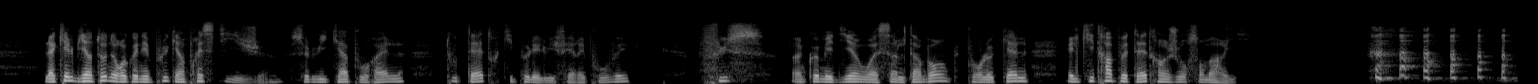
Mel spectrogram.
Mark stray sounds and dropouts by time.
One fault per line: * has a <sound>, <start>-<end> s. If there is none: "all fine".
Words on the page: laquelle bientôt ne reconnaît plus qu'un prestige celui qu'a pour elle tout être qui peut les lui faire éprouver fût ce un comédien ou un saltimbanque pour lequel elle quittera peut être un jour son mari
* has a laugh, 13.7-15.2 s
